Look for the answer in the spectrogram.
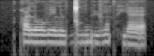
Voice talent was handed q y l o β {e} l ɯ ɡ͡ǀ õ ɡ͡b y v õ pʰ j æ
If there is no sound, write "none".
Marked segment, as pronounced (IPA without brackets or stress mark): e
